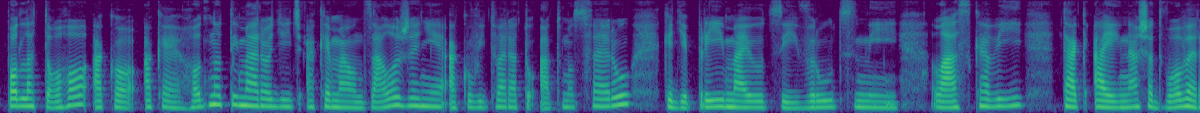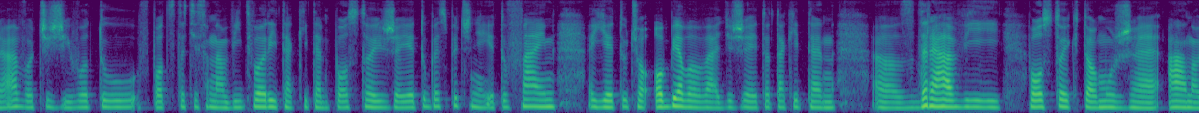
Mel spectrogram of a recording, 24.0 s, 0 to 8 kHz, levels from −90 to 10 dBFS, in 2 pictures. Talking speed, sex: 140 wpm, female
